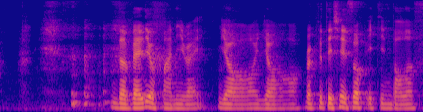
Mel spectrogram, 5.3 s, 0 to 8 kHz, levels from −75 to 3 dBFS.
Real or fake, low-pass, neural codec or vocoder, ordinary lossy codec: real; none; none; none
